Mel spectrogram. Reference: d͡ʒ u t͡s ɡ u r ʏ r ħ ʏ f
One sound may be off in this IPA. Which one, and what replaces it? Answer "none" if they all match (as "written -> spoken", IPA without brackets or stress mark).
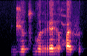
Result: none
